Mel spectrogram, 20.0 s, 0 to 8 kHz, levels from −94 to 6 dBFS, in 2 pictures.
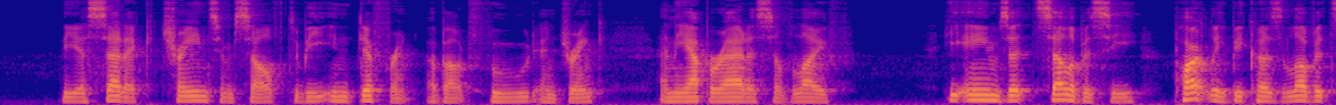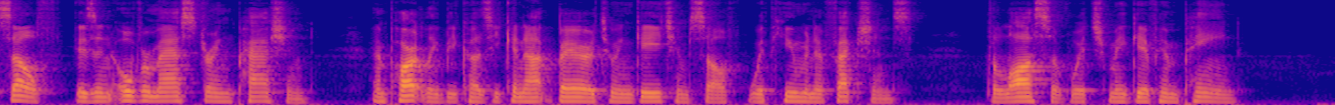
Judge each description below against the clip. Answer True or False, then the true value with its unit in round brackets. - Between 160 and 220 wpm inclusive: False (145 wpm)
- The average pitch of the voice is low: True (120 Hz)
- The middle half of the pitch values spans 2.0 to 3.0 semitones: True (2.4 semitones)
